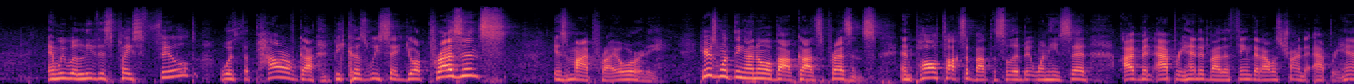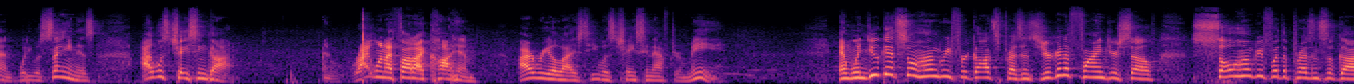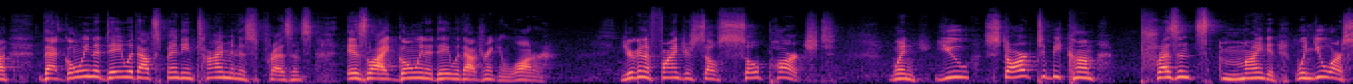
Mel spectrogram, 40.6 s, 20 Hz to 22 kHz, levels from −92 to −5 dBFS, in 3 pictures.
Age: 30-49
